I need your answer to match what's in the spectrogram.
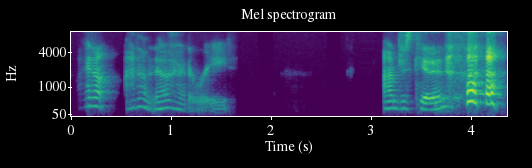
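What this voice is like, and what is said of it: Southern accent slipping out. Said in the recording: “Your Southern accent just came out. You said, I'm just kidding.”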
